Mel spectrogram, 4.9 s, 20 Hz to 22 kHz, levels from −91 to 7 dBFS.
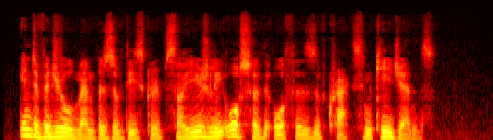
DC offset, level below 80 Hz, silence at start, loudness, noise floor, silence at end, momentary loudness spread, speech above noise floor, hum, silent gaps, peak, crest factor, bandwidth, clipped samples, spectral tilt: under 0.1%; -56 dBFS; 0.2 s; -21 LUFS; -66 dBFS; 0.65 s; 10 LU; 46 dB; none; none; -4 dBFS; 18 dB; 13.5 kHz; under 0.1%; -7.5 dB/octave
